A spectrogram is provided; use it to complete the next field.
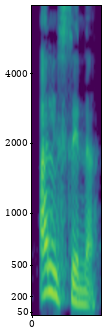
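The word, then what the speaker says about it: ألسنة: Word. Third word ہے السنہ۔ دیکھیں یہ تا جو ہوتا ہے دو نقطے والا، اگر آپ اس ورڈ پہ سٹاپ کر رہے ہیں تو اس کا تلفظ اور پروننسیشن چینج ہو جاتا ہے اور ہم اس کو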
